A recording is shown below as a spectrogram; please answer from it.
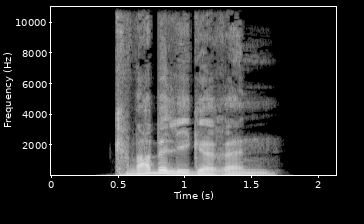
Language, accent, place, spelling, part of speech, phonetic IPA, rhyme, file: German, Germany, Berlin, quabbeligeren, adjective, [ˈkvabəlɪɡəʁən], -abəlɪɡəʁən, De-quabbeligeren.ogg
- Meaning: inflection of quabbelig: 1. strong genitive masculine/neuter singular comparative degree 2. weak/mixed genitive/dative all-gender singular comparative degree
